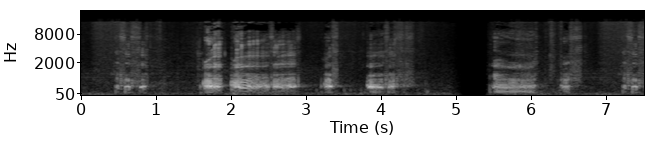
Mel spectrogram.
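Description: A pig grunts in short, rough bursts with brief pauses between them.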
